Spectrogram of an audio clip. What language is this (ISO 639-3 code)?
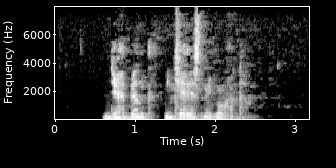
rus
